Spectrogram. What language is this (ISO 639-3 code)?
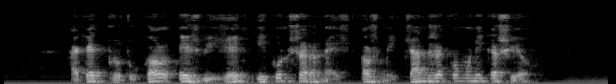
cat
